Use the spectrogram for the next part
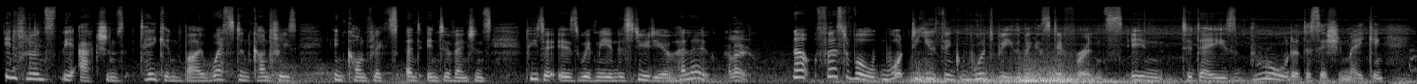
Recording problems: thin; very slightly; fading below 550 Hz
rain or running water; loud; throughout; 2 dB below the speech
household noises; noticeable; throughout; 15 dB below the speech

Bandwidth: 15.5 kHz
